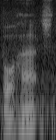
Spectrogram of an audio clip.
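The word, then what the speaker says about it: Boháč: here at the pronunciation I am assured because I ask that that is the correct pronunciation of Mr bohach's name radic bohatch that is his name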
